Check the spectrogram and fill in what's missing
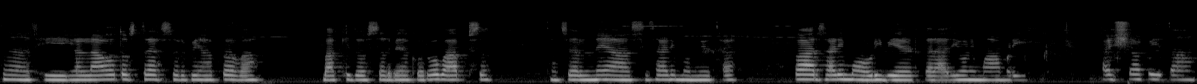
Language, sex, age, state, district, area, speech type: Dogri, female, 18-30, Jammu and Kashmir, Reasi, rural, spontaneous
